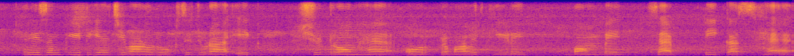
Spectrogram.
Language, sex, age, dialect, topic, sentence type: Hindi, female, 18-24, Marwari Dhudhari, agriculture, statement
